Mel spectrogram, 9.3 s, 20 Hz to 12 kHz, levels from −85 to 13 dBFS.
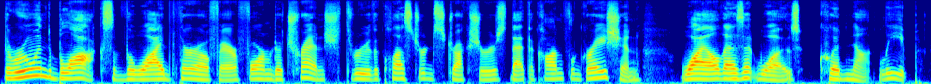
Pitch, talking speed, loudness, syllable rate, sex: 165 Hz, 155 wpm, -21 LUFS, 4.3 syllables/s, female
